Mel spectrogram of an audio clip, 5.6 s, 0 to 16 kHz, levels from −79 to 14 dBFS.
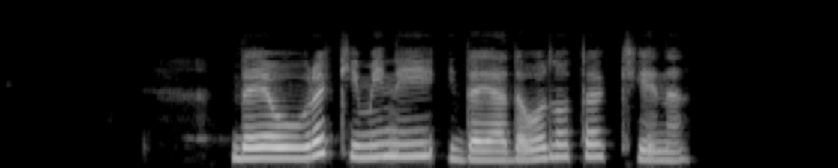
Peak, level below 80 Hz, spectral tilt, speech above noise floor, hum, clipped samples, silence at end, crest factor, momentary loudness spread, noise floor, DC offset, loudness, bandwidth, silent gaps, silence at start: -2 dBFS; -70 dBFS; -7 dB/octave; 35 dB; none; under 0.1%; 1 s; 18 dB; 11 LU; -50 dBFS; under 0.1%; -16 LUFS; 6.2 kHz; 4.09-4.13 s; 1.55 s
